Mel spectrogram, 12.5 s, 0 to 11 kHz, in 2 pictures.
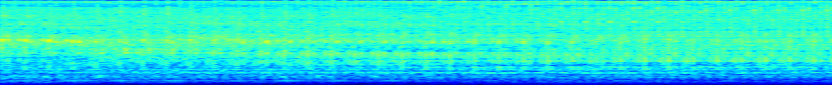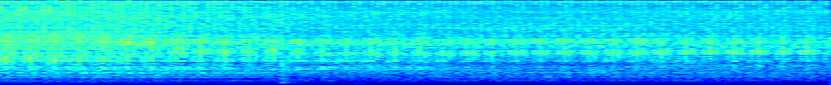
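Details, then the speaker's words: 2011 Hyundai Solaris G4FC, 166k km, warm idle ~700 rpm, coolant ~69–77°C: light, even knock about three per second, seemingly top end, source unclear; new chain and tensioner adjustments didn't cure it. "бесполезно стук не уходит но стук такой"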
